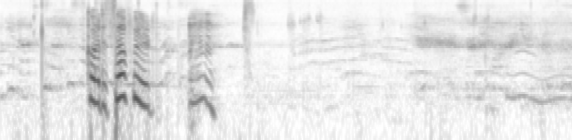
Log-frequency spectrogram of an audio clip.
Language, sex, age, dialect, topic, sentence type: Marathi, female, 18-24, Standard Marathi, banking, question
